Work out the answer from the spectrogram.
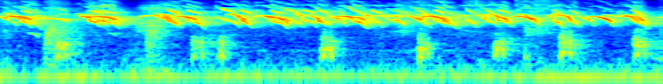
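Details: Baby chicks chirping as a group: dense, high, rapid peeping notes overlapping continuously, with short soft lower thumps or scuffles recurring roughly every half second beneath them.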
